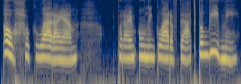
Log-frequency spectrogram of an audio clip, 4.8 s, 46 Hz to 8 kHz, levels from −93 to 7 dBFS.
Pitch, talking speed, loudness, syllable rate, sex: 235 Hz, 175 wpm, -19 LUFS, 4.5 syllables/s, female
